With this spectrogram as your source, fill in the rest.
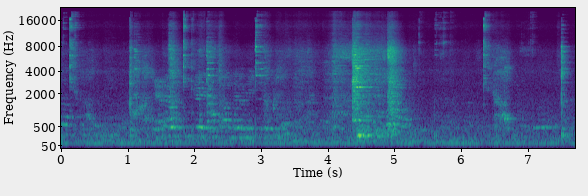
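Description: Metal and ceramic clinks and clatters in a home kitchen as a plate is set over a cooking pot as a lid, with several sharp knocks and scrapes over a faint background hum.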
